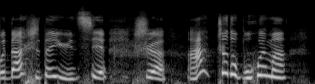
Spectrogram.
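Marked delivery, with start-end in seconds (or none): 1.5-2.9 mock, slightly impatient, mildly exasperated tone. Retelling own words during a back-scrubbing spat: imitating own slightly impatient tone. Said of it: "我当时确实有一点点不耐烦".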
